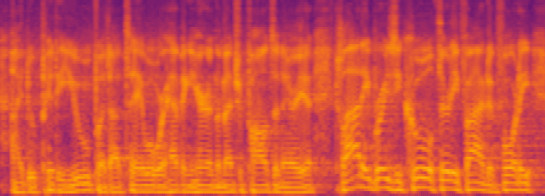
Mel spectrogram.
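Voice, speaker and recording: Upbeat and animated, a man speaks at a very fast pace with lively intonation, very even loudness and hardly any pauses, over noticeable background noise. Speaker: radio DJ. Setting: radio broadcast. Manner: fast, upbeat, jokey and animated, with a wisecracking, high-energy DJ delivery.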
